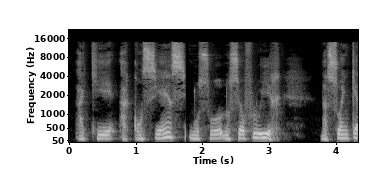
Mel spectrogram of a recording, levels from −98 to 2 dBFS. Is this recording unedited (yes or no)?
no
